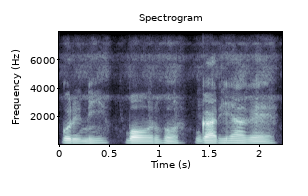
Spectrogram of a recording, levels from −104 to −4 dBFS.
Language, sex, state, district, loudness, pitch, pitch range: Chakma, male, Tripura, Dhalai, -20 LUFS, 130 Hz, 120-135 Hz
